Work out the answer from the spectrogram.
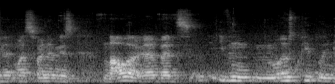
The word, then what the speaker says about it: Mauerer: make a case say that my surname is Mao era but even most people in German cannot pronounce them properly yeah nailed it properly so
